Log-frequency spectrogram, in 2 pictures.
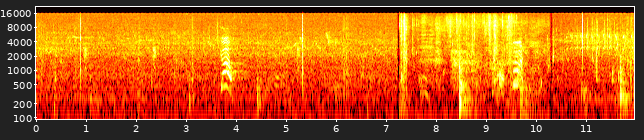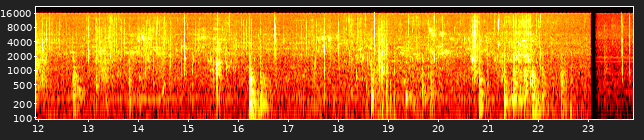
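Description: A wooden paddle dipping and sloshing water beside a small boat, with a short rising-and-falling call about four seconds in. From about seven seconds on come brief voice sounds without clear words.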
